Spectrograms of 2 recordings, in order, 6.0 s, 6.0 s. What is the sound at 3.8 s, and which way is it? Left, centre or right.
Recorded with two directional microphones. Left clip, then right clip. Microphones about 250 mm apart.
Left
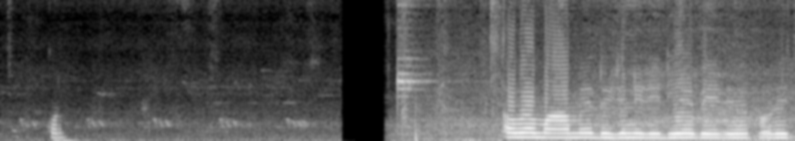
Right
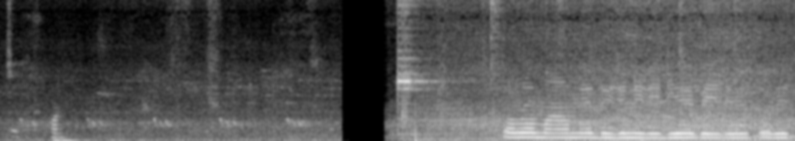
Speech, left.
